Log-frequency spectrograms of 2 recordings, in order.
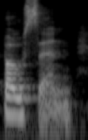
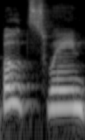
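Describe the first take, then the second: First: It is said short, ending in 'sun'. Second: It is said as spelled, ending in 'swain'. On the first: The speaker calls it right. "but bosun" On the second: The speaker calls it wrong. "it's not boatswain"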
